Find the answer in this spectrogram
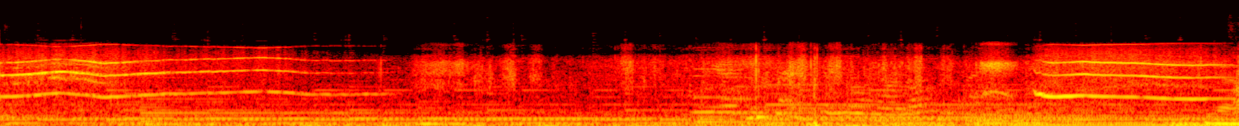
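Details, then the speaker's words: Thin, very high-pitched, mewing cries of a person with cri du chat (cat's cry) syndrome, heard over steady background music. "so that is a cat's cry uh that is a high-pitched cry of a person that has this kind of uh syndrome that we have right here okay"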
